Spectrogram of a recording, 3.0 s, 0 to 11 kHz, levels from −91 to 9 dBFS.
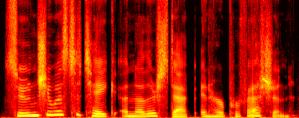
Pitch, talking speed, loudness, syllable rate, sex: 230 Hz, 200 wpm, -17 LUFS, 5.0 syllables/s, female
